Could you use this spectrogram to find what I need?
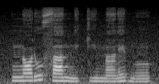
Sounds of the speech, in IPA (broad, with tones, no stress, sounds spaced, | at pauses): n ɔ˧ ɾ u˦ f a˦ n i˧ k i˧ m ã˧ ɾ e˦ b ũ˧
